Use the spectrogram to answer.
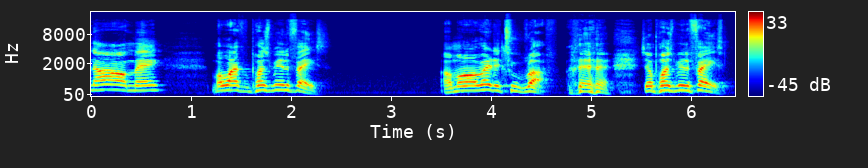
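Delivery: ordinary delivery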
